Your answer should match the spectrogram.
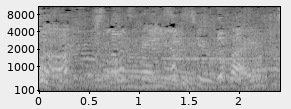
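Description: Chatter: several people talking at once in a large room, with no one voice standing out.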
